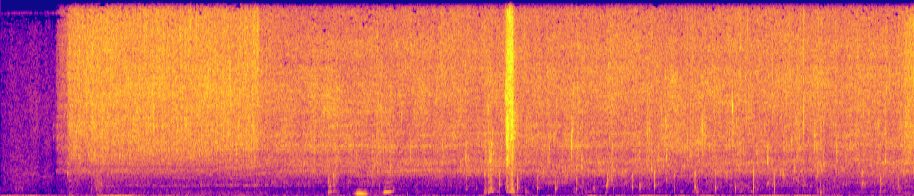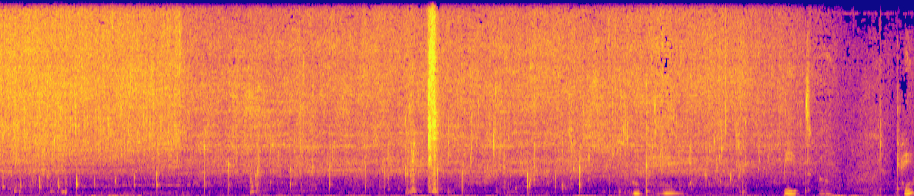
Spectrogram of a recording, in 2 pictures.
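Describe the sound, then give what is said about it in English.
Running water rinses conditioner out of a client's hair at a hair salon, a steady, soft rush of flowing water with occasional splashes and gentle spikes over a long stretch. “Right, and then let's rinse this conditioner.”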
